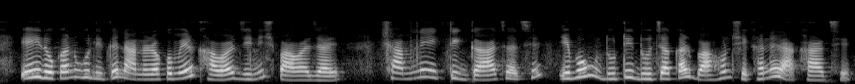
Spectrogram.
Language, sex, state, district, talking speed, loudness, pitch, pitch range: Bengali, female, West Bengal, Jalpaiguri, 140 wpm, -17 LUFS, 265 Hz, 230-315 Hz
